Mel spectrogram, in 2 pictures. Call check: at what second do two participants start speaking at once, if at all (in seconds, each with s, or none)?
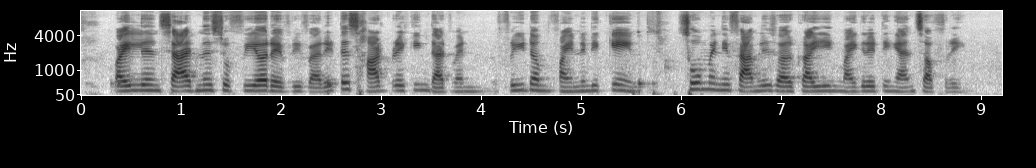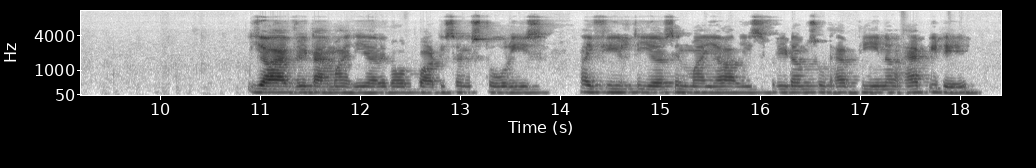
none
